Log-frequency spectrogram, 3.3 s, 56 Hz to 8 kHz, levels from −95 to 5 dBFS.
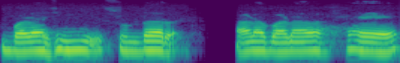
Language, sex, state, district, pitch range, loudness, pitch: Hindi, male, Chhattisgarh, Balrampur, 145-160 Hz, -18 LUFS, 155 Hz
